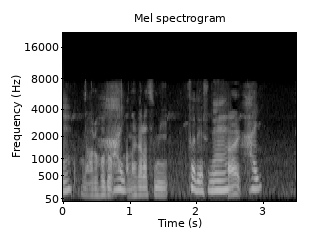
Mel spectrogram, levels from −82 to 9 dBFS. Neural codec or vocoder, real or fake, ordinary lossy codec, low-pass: none; real; none; none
